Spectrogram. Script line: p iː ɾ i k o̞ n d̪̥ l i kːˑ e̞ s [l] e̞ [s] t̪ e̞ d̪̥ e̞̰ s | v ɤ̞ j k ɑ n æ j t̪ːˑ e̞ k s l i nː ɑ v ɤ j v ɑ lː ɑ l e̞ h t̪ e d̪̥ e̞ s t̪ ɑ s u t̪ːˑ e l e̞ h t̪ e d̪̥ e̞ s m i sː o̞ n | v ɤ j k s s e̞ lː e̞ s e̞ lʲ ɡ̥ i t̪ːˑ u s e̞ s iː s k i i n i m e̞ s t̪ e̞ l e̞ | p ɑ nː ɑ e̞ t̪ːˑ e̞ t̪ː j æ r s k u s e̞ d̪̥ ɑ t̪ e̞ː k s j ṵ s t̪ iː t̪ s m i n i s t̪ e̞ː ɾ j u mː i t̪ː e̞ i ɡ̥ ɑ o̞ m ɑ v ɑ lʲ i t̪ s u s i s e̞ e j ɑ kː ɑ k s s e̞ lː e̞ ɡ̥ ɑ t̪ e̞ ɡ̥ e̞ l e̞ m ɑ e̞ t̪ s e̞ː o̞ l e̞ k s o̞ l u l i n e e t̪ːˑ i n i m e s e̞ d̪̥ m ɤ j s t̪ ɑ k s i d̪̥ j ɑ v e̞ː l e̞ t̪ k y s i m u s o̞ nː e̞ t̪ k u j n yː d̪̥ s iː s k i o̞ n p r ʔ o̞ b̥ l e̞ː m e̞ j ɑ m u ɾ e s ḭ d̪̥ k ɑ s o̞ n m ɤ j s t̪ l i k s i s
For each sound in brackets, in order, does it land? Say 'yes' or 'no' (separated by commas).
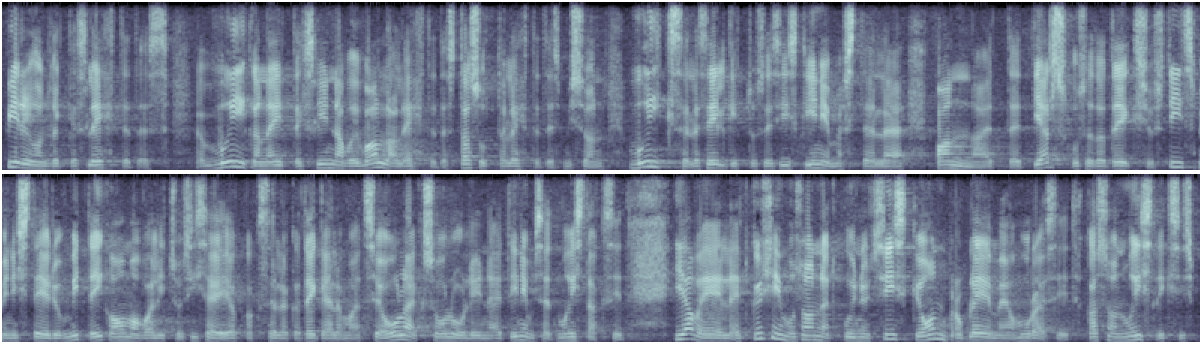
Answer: yes, no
